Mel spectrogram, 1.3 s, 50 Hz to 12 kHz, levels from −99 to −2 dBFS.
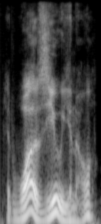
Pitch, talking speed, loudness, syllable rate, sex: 110 Hz, 235 wpm, -17 LUFS, 4.9 syllables/s, male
